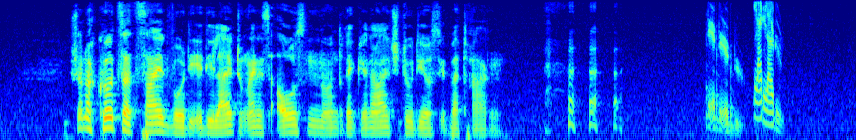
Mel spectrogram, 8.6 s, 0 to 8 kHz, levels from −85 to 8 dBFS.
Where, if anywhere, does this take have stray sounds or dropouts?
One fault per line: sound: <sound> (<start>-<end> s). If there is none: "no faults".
sound: laugh (5.4-6.3 s)
sound: chirp (7.1-7.9 s)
